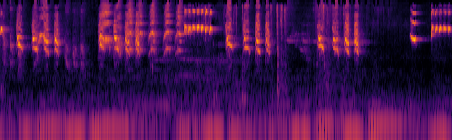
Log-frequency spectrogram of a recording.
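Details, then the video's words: Energetic long-tailed shrike song for prompting silent shrikes to sing: rapid buzzy chatter in bursts, interrupted by pure high whistled trills around the middle and end, over a faint low hum. "Suara Cendet PASTOL GACOR || Pancingan Cendet Malas BUNYII"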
